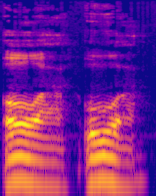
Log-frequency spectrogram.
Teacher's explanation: If we vocalize Oa, Ua, we find ourselves making a W sound between the two vowels.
